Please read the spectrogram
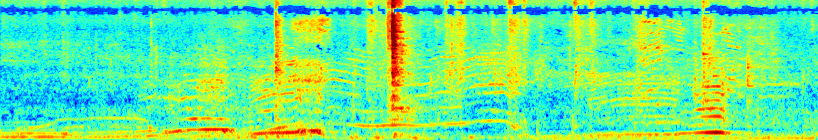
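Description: Charolais suckling calves mooing: a string of calls from several animals, some rising in pitch, one long held call in the middle and the loudest near the end. A single sharp knock about four seconds in.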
